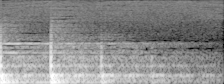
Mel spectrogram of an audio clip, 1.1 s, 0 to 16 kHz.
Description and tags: A collection of 27 samples from various sound sources. My contribution to the Omni sound installation for children at the Happy New Ears festival for New Music 2008 in Kortrijk, Belgium.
